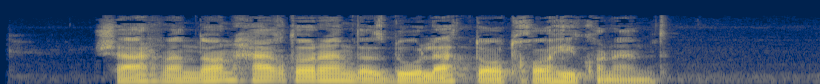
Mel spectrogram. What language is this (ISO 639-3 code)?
fas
